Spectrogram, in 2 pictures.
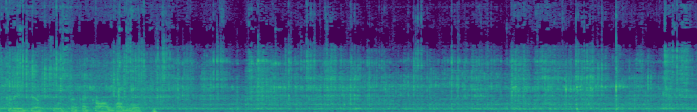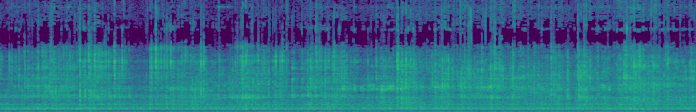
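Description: A roaster motor hums steadily.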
